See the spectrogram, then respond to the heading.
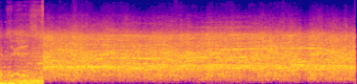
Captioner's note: crowd cheering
